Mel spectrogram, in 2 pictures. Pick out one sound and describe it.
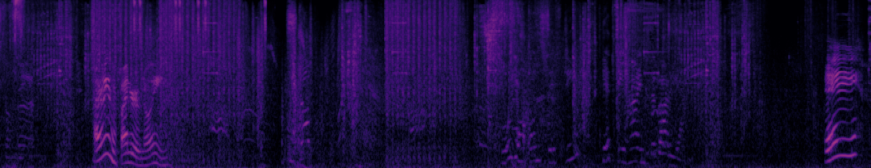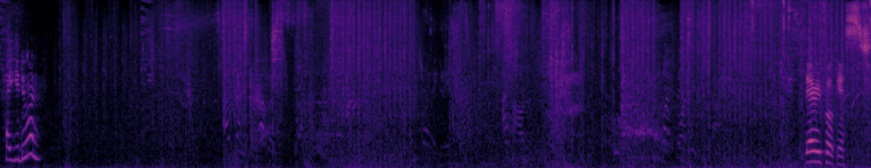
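Gunfire crackles rapidly from a video game.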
